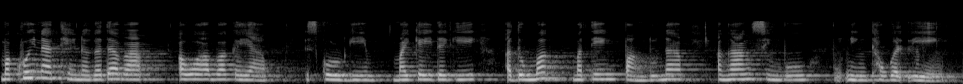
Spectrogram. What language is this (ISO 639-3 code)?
mni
